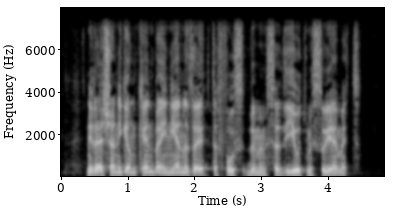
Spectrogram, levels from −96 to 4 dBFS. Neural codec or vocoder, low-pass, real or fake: vocoder, 24 kHz, 100 mel bands, Vocos; 7.2 kHz; fake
